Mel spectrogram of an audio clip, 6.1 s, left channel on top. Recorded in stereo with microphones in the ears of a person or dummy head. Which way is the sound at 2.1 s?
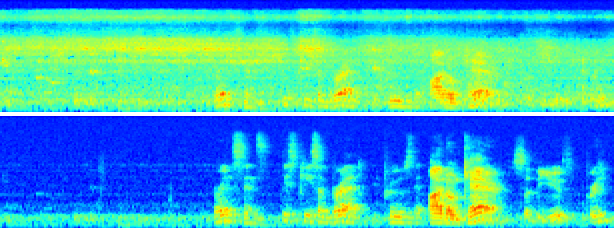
10° left (ahead or behind).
